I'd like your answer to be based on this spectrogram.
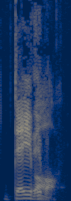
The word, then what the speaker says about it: Daboll: I will say, as a Cowboys fan, Dabble, how do you pronounce that? – Brian Daboll. – Daboll.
